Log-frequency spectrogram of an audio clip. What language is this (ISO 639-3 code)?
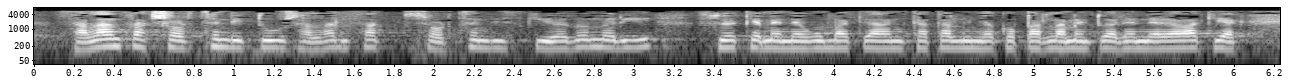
eus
